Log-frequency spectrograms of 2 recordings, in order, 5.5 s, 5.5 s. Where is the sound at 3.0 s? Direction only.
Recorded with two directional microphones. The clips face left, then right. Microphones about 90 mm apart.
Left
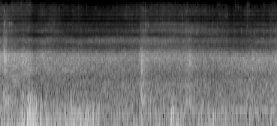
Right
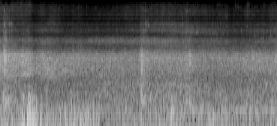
20° right (ahead or behind).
